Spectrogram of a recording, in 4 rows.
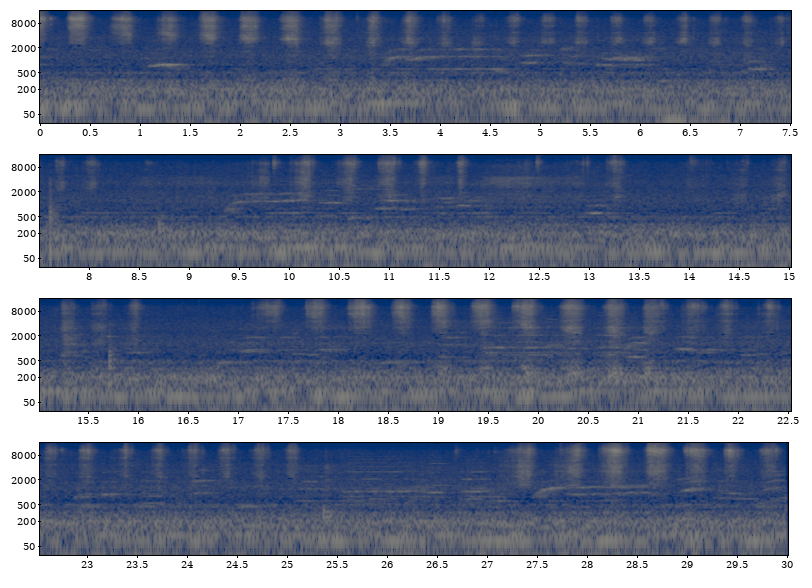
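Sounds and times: razor scraping stubble: 9.6 - 11.8, 27.2 - 30.0.

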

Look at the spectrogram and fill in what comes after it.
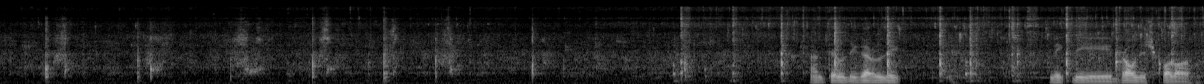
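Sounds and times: garlic sizzling in oil: 0.0 - 12.0
metal spoon scraping and tapping: 1.4 - 1.7, 2.3 - 4.7, 6.7 - 12.0.

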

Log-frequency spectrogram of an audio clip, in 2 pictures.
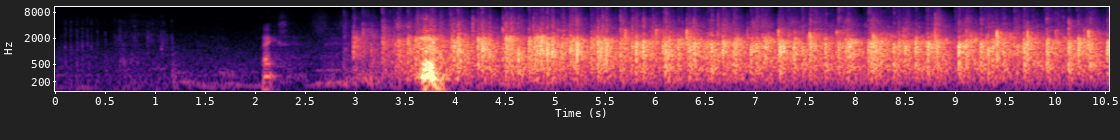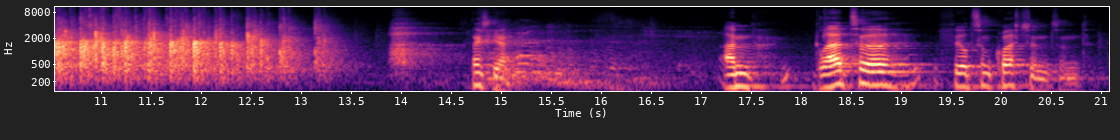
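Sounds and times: audience applauding: 2.8 - 13.5.

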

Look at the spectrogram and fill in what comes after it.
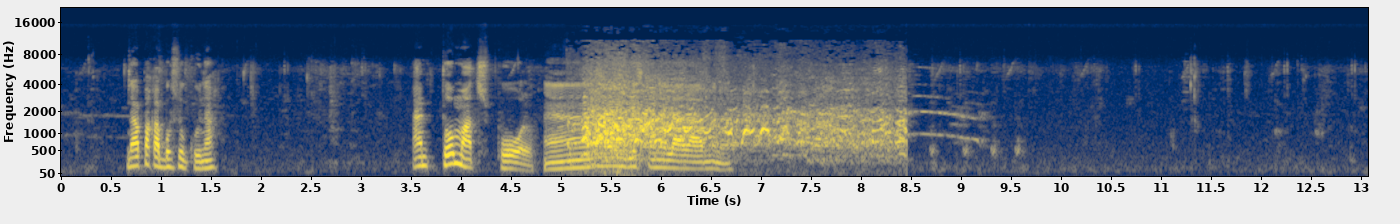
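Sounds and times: rooster crowing: 5.2 - 9.4.

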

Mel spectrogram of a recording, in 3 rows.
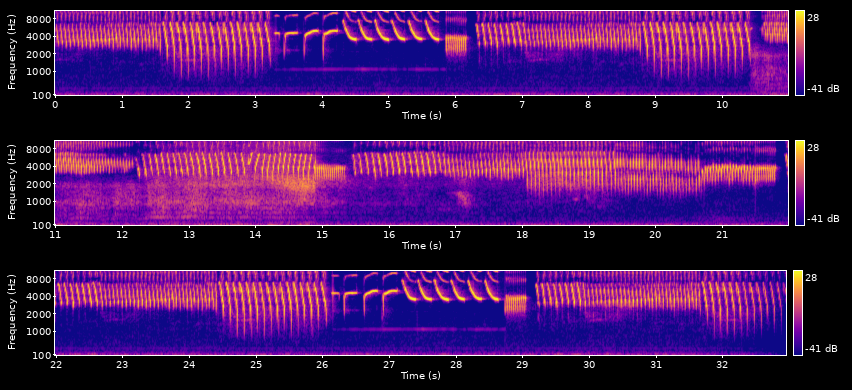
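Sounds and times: canary singing trills: 0.0 - 32.9
falling whistled notes: 8.9 - 20.6.

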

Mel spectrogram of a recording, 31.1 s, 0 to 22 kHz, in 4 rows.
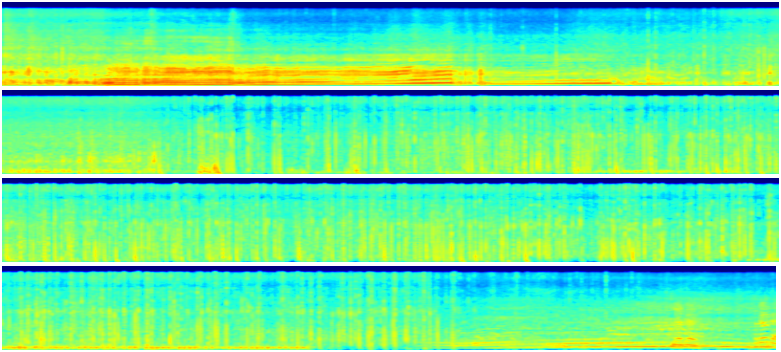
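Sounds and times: car engine humming: 0.0 - 9.3, 13.6 - 15.2, 23.0 - 26.5, 27.5 - 31.0
heavy rain falling: 0.0 - 31.0.

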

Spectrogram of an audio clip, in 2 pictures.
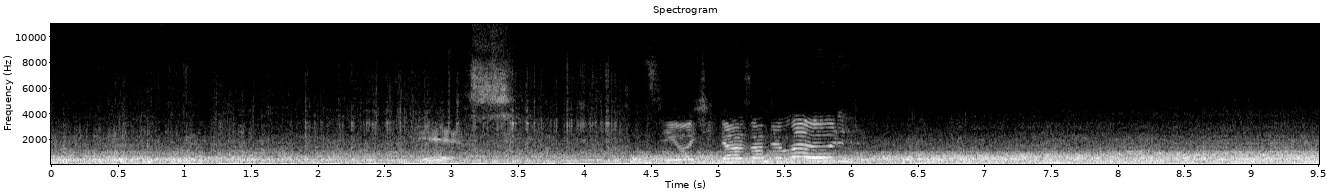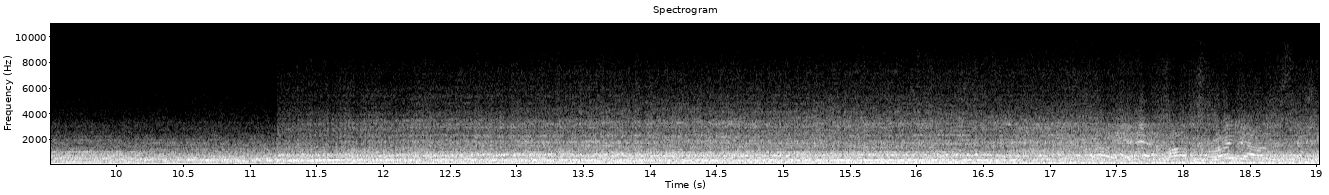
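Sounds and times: boat engine running hard: 11.2 - 19.0.

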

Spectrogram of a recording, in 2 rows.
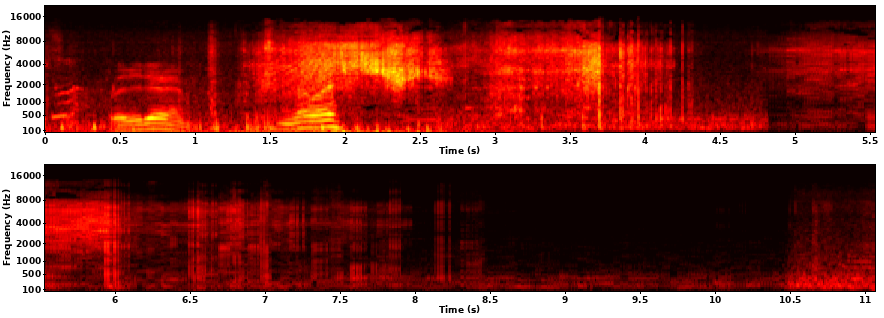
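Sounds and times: toy car rolling on plastic track: 1.3 - 8.5.

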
